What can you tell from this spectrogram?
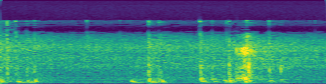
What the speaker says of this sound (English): You can hear him typing in chat.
